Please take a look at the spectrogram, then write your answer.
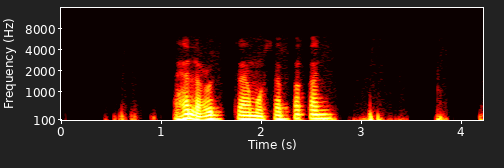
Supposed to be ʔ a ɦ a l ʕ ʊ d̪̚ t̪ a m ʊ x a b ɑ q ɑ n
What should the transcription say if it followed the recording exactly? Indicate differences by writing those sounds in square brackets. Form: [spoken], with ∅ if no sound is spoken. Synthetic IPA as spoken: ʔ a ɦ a l ʕ ʊ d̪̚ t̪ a m ʊ [s] a [bː] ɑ q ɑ n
